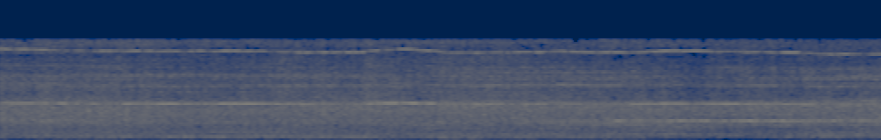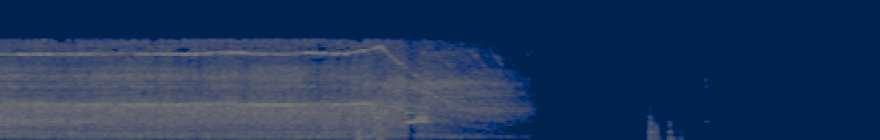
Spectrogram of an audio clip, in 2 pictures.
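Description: Wen portable band saw running and cutting through steel tubing: a steady high-pitched whine over the hiss of the blade in the metal. It winds down and stops about seven seconds in, followed by a few faint clicks.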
